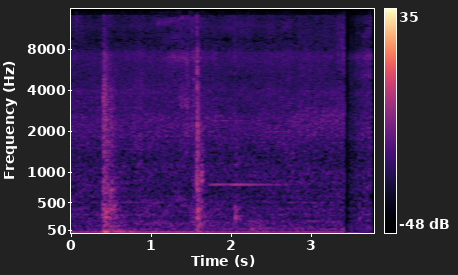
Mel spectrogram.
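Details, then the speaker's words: 2014 Honda Civic at 240,000 km, after driver door cover removed and lubricated inside: solid door thumps and smooth power window motor run without rattles; door and window working normally. "हमने driving door cover को हटा दिया है और इसे अंदर से चिकना कर दिया है यह अजीब लग रहा था अब यह अच्छा है"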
